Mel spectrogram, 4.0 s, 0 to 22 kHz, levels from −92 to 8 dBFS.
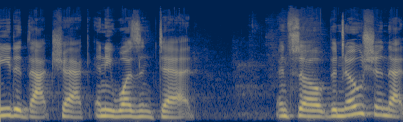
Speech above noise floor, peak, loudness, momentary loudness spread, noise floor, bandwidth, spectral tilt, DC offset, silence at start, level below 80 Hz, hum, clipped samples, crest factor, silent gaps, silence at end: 35 dB; -6 dBFS; -22 LUFS; 6 LU; -56 dBFS; 15.5 kHz; -4.5 dB/octave; under 0.1%; 0 s; -74 dBFS; none; under 0.1%; 16 dB; none; 0 s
